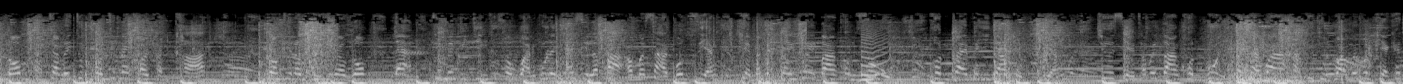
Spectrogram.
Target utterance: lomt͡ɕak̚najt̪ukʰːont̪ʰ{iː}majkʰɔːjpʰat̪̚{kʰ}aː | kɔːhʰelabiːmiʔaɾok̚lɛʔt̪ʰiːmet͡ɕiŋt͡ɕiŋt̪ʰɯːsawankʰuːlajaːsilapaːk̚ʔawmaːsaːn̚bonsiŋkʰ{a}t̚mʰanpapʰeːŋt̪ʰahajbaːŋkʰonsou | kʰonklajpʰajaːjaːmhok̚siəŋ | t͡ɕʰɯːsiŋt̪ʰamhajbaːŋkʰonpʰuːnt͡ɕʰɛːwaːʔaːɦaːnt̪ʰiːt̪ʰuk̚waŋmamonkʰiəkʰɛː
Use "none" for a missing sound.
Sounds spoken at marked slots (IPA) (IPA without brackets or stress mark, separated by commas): iː, kʰ, i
